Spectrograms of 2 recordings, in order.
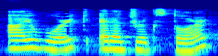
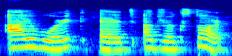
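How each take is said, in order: First: The words run together with no pauses. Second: Short pauses separate the words. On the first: "houve a conexão entre o at e o artigo indefinido" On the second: "se eu fosse falar com as pausas"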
